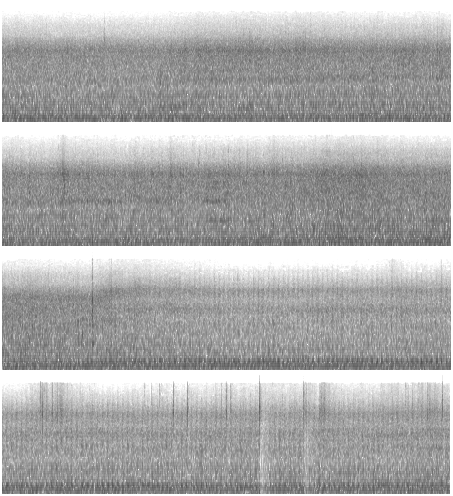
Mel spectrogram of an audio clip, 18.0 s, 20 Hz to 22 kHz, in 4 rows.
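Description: Off-road 4x4's engine running at steady low revs as it crawls through a flooded, muddy ditch, under a continuous hiss. A few sharp crackles near the end.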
